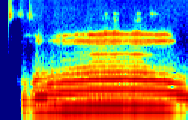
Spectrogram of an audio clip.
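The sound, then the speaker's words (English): A cow gives one long, low, steady moo that stays loud for about two seconds, after a brief soft sound at the start. “But the idea is that the sound of a cow,”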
